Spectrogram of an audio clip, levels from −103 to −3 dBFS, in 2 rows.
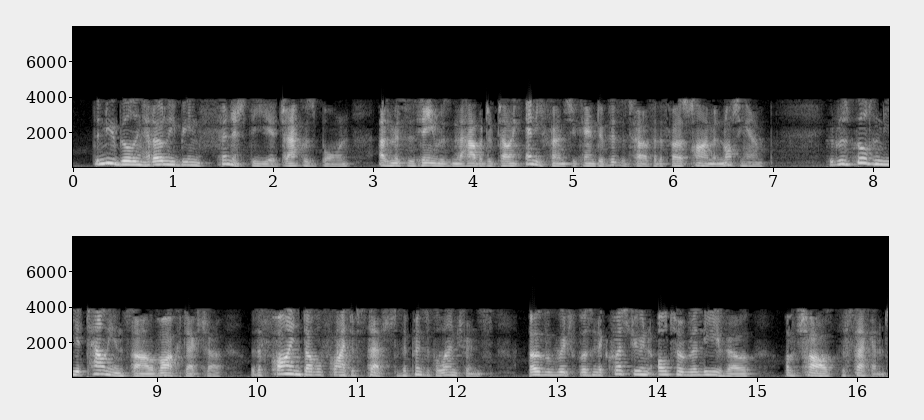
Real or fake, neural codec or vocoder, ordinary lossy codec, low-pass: real; none; AAC, 16 kbps; 7.2 kHz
